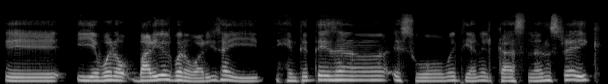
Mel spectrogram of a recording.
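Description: Low, mellow Colombian woman, slangy and blunt. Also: fairly even intonation, a little slow. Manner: slangy, blunt, swears freely. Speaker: podcast co-host. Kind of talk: casual chat about pop culture.

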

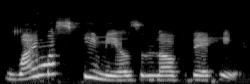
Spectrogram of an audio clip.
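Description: A woman interviewer asking questions in a warm, encouraging way with short replies. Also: on the high side, sing-song, a little slow, dry recording, dull audio.

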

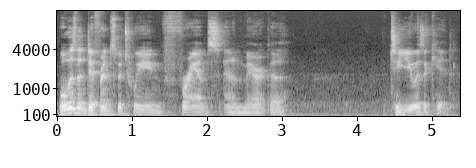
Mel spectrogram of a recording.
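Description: A man hosts a podcast and asks his questions haltingly, often stopping to restart them. His voice sits low. The room gives it a clear echo. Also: slight background noise. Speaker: podcast host, interviewer. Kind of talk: casual interview questions. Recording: echoey room.

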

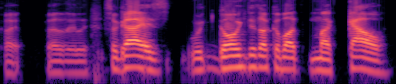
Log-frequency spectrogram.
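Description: A man's voice in a middle pitch, recorded dry and close with no room echo. He hosts a casual podcast in an animated, laughing manner and stresses points by saying them twice. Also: moderate pace, clean tone. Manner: animated, laughing, repeats phrases for emphasis. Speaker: podcast host.

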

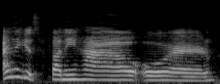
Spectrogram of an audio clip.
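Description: A woman's voice: medium pitch, expressive, slow pace, a bit bright, smooth. Chatty, congested young woman. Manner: chatty, lots of "like", laughs often. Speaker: podcast co-host. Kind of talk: casual chat.

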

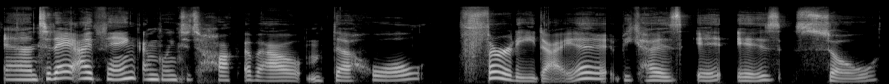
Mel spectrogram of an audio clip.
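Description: A woman's voice: lowish voice, bright, forceful tone, dry recording. A young woman hosting her own podcast, chatting casually and rambling with lots of fillers, recorded at home on a USB headset mic. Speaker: podcast host. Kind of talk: casual solo podcast chat. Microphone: USB computer headset. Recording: dry close headset mic.

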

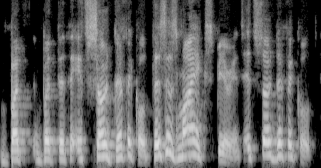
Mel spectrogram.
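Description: A devotee, a man, speaks candidly about his inner struggles, and his voice sits slightly high. His sentences often trail off softly at their ends. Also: big pitch swings, brisk, husky. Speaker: devotee sharing experience. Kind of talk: earnest discussion.

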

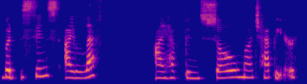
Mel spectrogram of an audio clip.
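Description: A young woman chatting on a podcast, her voice a bit high and close to the mic. She rambles and restarts often. The sound is dry, with no room around it. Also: steady tone, takes it slowly, a little mellow, no room sound. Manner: rambling, many fillers and restarts. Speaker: podcast co-host. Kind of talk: casual podcast chat.

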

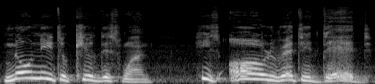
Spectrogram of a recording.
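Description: A man's voice: sits high, wildly swooping pitch, slow, creaky, warm tone, husky, exaggerated voice. A man voicing a bold, menacing and commanding pirate captain with a Jamaican accent in a storytelling performance.

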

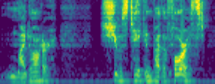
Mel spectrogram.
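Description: Guy doing a desperate scared dad in an audio drama, low voice, stammers and pleads, faint noise behind. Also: fairly even intonation, normal speed, distant mic, close to an everyday voice. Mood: panicked. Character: terrified, desperate father begging police for help.

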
